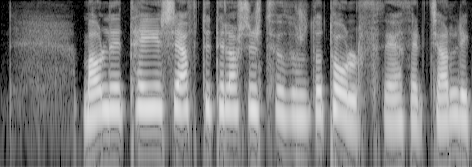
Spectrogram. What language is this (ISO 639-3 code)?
isl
